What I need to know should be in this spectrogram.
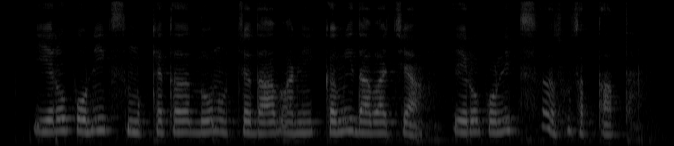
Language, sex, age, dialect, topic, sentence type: Marathi, male, 31-35, Varhadi, agriculture, statement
